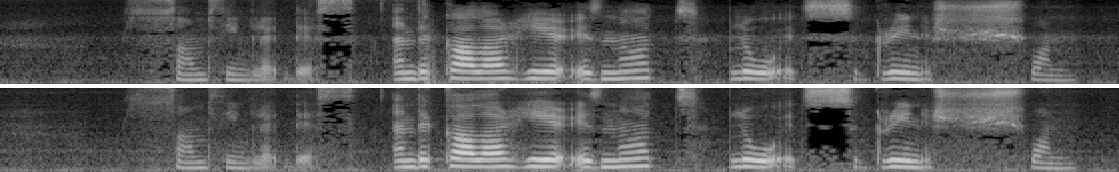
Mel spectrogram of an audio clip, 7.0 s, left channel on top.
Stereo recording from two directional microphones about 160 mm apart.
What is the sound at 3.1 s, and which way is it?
Speech, 35° right (ahead or behind).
